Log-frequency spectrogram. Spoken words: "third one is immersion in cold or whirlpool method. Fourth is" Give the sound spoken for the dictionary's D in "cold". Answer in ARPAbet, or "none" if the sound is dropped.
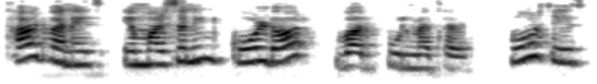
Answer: D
